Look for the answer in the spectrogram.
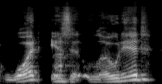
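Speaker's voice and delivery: slow, drawn-out villain impression; diabolical, seductive. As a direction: stretch every word like a sinister seducer. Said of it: "sound diabolical yet somewhat seductive".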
